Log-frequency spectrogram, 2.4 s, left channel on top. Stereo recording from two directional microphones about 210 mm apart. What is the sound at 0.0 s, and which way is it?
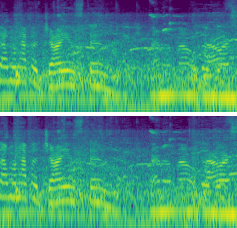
Speech, 10° right (ahead or behind).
